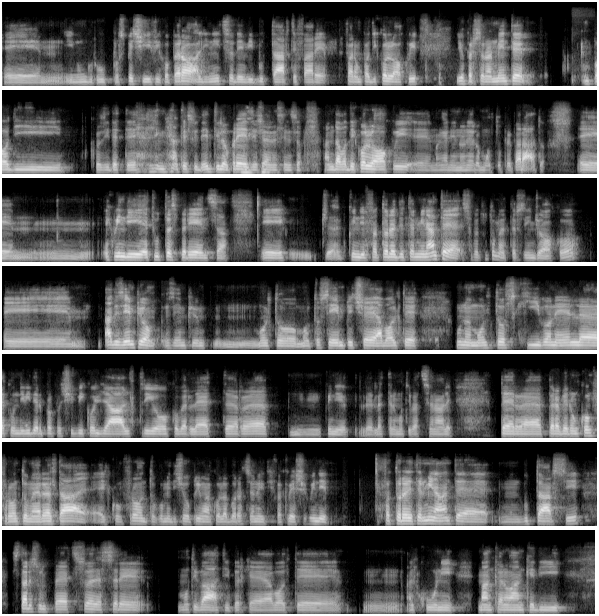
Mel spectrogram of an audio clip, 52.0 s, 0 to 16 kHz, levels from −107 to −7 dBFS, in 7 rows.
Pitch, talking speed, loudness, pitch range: 110 Hz, 140 wpm, -29 LUFS, 100-115 Hz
